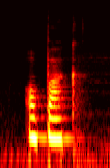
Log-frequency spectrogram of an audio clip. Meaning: opposite
- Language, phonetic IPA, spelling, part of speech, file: Czech, [ˈopak], opak, noun, Cs-opak.ogg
